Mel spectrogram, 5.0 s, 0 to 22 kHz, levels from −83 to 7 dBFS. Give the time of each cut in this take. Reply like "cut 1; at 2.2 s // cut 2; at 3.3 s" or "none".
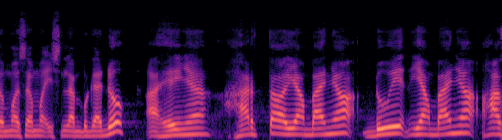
cut 1; at 1.4 s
